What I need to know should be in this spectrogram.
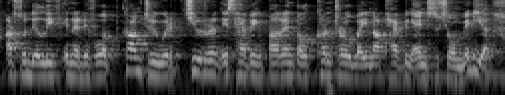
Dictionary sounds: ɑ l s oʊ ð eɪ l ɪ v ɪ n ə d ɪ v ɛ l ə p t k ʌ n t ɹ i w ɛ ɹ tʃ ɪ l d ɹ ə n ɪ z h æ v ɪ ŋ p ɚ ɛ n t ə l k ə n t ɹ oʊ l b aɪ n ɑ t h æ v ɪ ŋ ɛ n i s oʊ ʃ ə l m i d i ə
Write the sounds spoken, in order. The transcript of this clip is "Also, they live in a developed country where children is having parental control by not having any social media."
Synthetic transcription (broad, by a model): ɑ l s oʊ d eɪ l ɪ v ɪ n ə d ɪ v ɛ l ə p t k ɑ n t ɹ i w ɛ ɹ tʃ ɪ l d ɹ ə n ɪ s h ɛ v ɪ ŋ p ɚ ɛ n t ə l k ə n t ɹ oʊ l b aɪ n ɑ t h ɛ v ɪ ŋ ɛ n i s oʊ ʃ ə l m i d i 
